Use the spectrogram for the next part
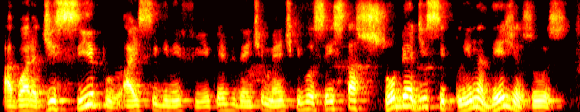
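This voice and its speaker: Animated Brazilian male pastor preaching. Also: lowish voice, moderate pace. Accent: Brazilian Portuguese. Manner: colloquial, keeps asking "entendeu?"; animated storytelling with mimicked voices. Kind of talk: sermon.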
